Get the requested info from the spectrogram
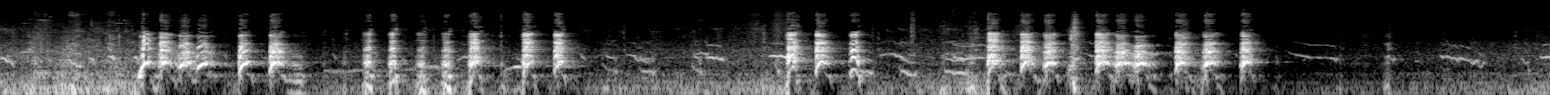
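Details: Rescued mother dogs and puppies being fed; rapid bursts of overlapping barks and yips in quick runs, with high whining puppy-like squeals threaded between, then fading to scattered whimpers at the end.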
